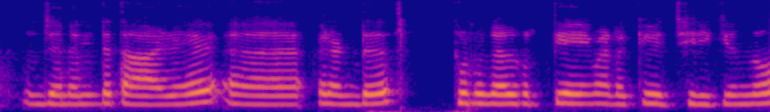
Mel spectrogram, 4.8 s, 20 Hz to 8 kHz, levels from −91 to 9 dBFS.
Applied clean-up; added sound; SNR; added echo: neural mask model DeepFilterNet 3.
